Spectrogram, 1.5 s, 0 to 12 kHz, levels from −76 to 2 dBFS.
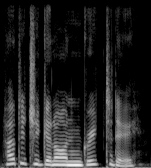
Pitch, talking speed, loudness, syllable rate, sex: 260 Hz, 315 wpm, -13 LUFS, 6.3 syllables/s, female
